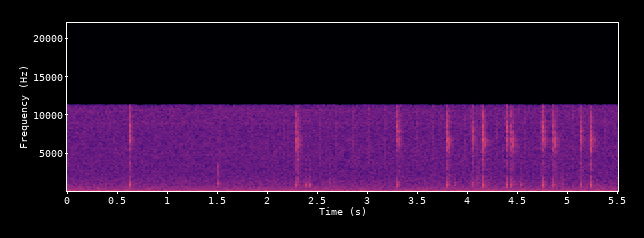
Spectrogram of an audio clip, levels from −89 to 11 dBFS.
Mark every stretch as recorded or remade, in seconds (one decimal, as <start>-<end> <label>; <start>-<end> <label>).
0.0-5.5 recorded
